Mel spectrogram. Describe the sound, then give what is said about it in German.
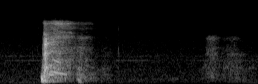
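A single sharp, harsh cough bursts out, followed after a brief pause by a softer, rougher throat-clearing cough, from a person tasting whisky. “Ja, vielleicht ist es noch vom Husten.”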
